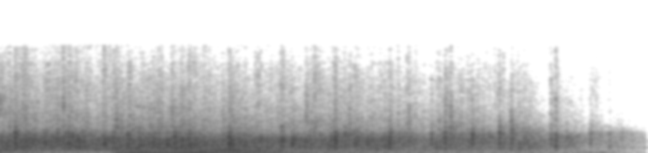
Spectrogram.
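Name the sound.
audience applauding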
